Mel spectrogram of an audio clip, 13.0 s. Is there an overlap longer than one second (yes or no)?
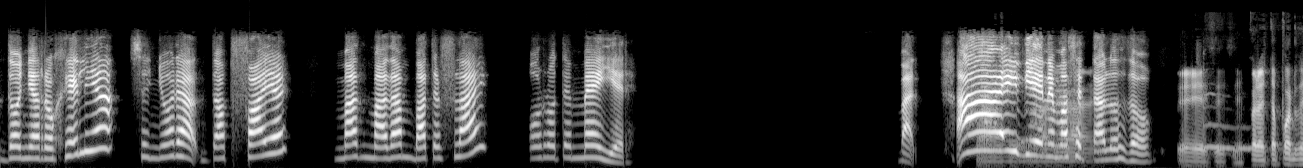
yes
